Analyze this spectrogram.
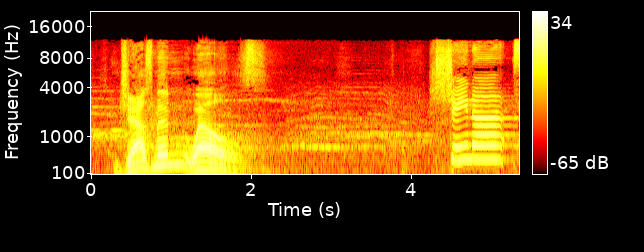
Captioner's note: cheering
